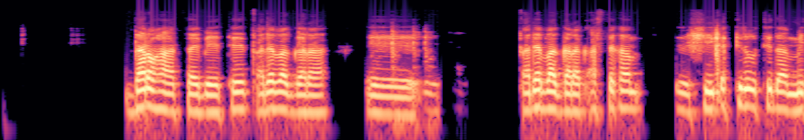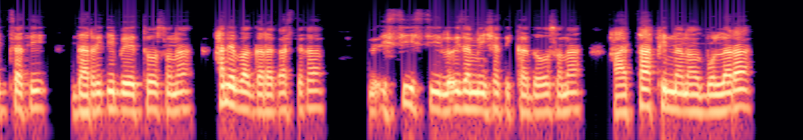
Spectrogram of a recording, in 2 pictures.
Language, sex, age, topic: Gamo, male, 25-35, agriculture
